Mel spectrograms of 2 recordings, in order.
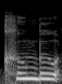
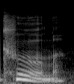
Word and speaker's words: cwm: goes through the treacherous kumu icefall and Western Kum which is spelled cwm but you say Kum CW yeah okay it's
